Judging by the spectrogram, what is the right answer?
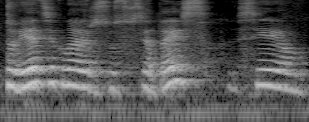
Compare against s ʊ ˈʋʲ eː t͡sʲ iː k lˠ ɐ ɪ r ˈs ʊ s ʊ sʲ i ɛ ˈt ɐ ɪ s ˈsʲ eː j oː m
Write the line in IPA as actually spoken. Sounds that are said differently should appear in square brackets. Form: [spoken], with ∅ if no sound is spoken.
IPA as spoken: s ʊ ˈʋʲ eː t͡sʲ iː k lˠ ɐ ɪ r ˈs ʊ s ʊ sʲ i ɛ ˈt ɐ ɪ s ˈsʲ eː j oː m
